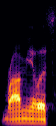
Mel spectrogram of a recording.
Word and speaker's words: Romulus: So that's how you pronounce that name. And then there's Romulus and Remus, who the video talks about as well as the reading.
